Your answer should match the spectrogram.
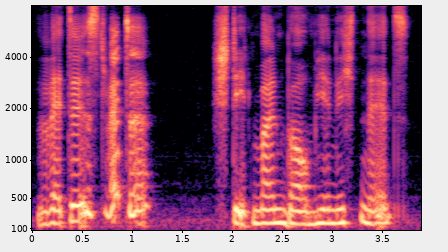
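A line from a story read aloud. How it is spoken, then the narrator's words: Called out. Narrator (German): Puck Krähenfuß … rief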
